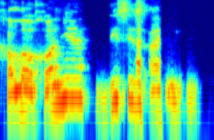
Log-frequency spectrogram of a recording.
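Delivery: put-on slow, high Polish accent. Retelling a phone call about her life story rights, in Irene's delightfully Polish accented voice. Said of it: "this delightfully Polish accented voice".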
